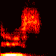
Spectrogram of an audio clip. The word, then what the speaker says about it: Ys: of action rpgs called the east ys pronounced but it's pronounced east series i don't know if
